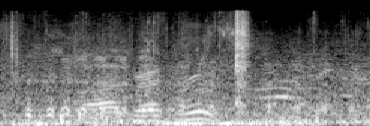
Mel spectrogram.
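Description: People talking over a steady low hum, with one sharp click about one and a half seconds in.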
